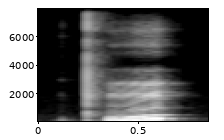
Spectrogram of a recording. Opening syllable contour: rising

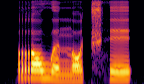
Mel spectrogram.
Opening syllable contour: high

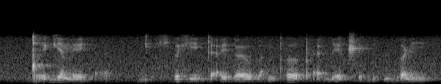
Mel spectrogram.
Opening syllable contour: rising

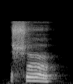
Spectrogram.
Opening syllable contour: falling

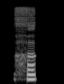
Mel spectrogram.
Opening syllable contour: rising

